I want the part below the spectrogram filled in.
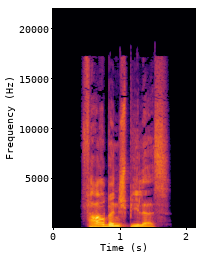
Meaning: genitive singular of Farbenspiel
- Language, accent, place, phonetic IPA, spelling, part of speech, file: German, Germany, Berlin, [ˈfaʁbn̩ˌʃpiːləs], Farbenspieles, noun, De-Farbenspieles.ogg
